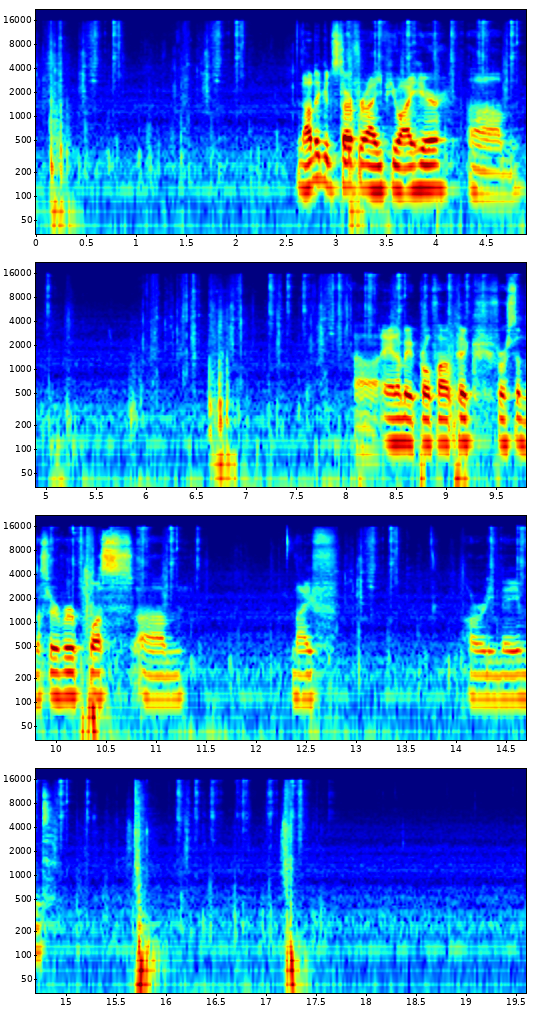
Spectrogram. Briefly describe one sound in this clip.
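Footsteps tap on stone floors.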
